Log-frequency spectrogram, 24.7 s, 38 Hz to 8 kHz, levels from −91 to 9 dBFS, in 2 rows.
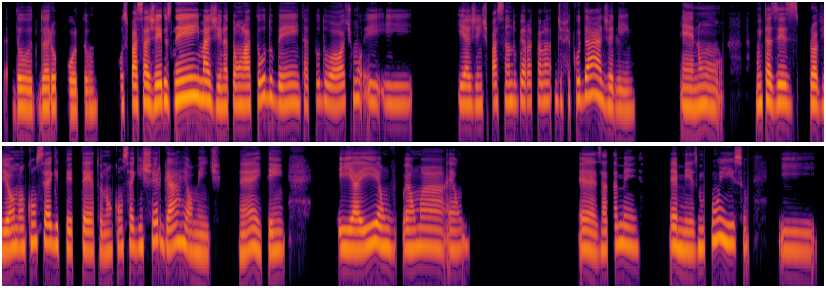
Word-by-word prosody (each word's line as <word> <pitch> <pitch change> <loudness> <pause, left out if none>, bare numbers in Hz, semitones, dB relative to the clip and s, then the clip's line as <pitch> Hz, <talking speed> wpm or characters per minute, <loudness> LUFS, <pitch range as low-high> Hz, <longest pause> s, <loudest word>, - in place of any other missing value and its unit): do 140 -1 +2
do 135 +3 -2
aeroporto. 135 -2 -1 0.4
Os 155 0 -3
passageiros 170 +1 +5
nem 210 +4 +8
imagina, 165 -7 +4
estão 160 +1 0
lá, 160 0 +3
tudo 205 +2 +1
bem, 165 -1 -1
tá 160 -1 -7
tudo 180 -1 -4
ótimo 165 +5 -1
e 165 -1 -6 0.7
e - - -3
e - - +3
a 160 - +2
gente 160 +1 -5
passando 175 +1 -2
pela 180 0 -2
aquela 180 0 -4
dificuldade 190 +1 0
ali. 135 -2 -4 0.7
Eh, 150 -1 0
num 150 -2 -1 0.5
muitas 170 0 +2
vezes, 165 -3 +3 0.2
para 165 - +4
o - - +7
avião 155 +2 +1
não 175 0 0
consegue 200 -1 +1
ter 160 -2 -1
teto, 150 -2 0
não 145 +1 -4
consegue 170 +1 -3
enxergar 185 -1 0
realmente, 145 -9 -2 0.3
né, 155 +4 0
e - - -4
tem 150 +1 -1 0.8
e 160 +1 +3
aí 165 +5 +4
é 190 - +3
um 175 -1 +1
v 155 - -8
é 165 - 0
uma 170 -1 -2
é 155 -1 -4
um 175 +4 -8 1.7
É, 160 -2 0
exatamente. 170 +4 -3 0.4
É 180 0 +3
mesmo 155 0 0
com 225 +2 +2
isso. 195 -6 +1 0.5
E, 150 0 -7
165 Hz, 140 wpm, -23 LUFS, 155-180 Hz, 1.7 s, nem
